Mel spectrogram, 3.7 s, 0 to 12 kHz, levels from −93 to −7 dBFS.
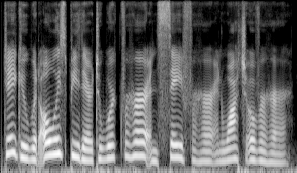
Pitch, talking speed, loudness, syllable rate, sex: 190 Hz, 275 wpm, -17 LUFS, 5.9 syllables/s, female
